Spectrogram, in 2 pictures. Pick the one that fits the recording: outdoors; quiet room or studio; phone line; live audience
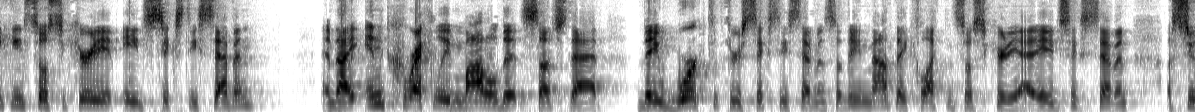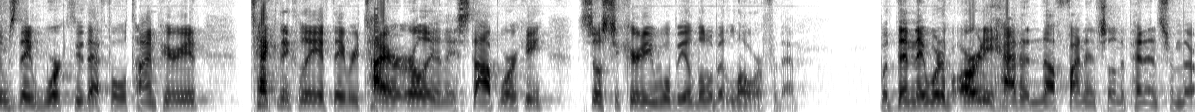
live audience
